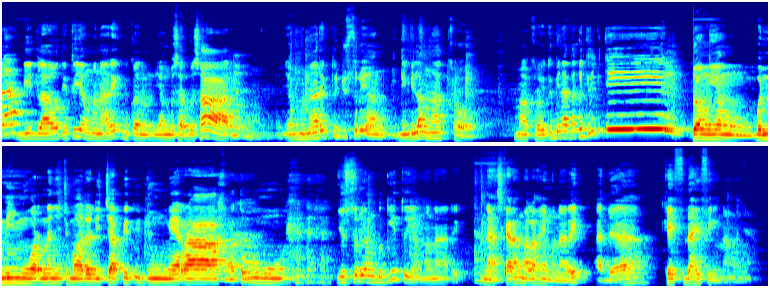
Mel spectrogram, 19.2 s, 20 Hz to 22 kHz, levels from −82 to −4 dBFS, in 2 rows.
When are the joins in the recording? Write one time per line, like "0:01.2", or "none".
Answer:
0:08.6
0:15.5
